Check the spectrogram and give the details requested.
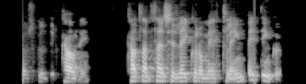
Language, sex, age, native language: Icelandic, male, 50-59, Icelandic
